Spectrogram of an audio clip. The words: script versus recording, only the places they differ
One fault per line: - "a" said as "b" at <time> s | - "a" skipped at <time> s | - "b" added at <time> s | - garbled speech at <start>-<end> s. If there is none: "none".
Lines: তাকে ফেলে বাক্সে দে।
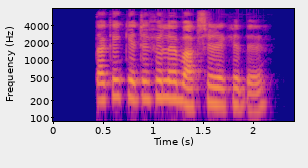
- "কেটে" added at 0.7 s
- "রেখে" added at 1.6 s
